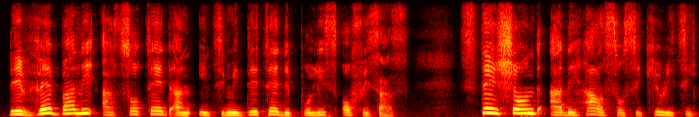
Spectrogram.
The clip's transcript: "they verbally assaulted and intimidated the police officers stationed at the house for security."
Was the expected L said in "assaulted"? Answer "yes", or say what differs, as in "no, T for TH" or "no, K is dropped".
no, L is dropped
